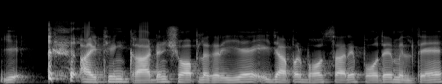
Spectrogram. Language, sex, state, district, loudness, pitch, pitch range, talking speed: Hindi, male, Punjab, Fazilka, -20 LUFS, 110 Hz, 105-115 Hz, 205 wpm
